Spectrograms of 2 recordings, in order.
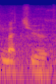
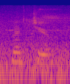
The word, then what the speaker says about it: Mathieu: This is the way you pronounce it in English, but in French it's Mathieu. Mathieu. Mathieu.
